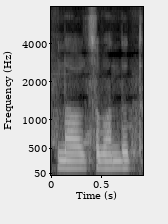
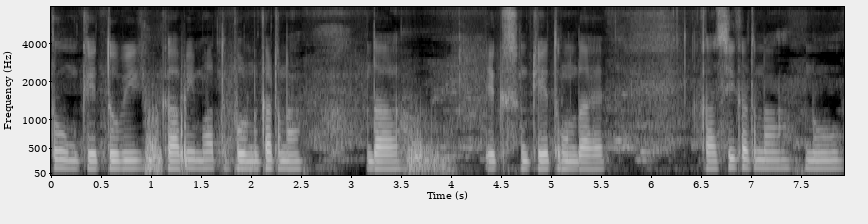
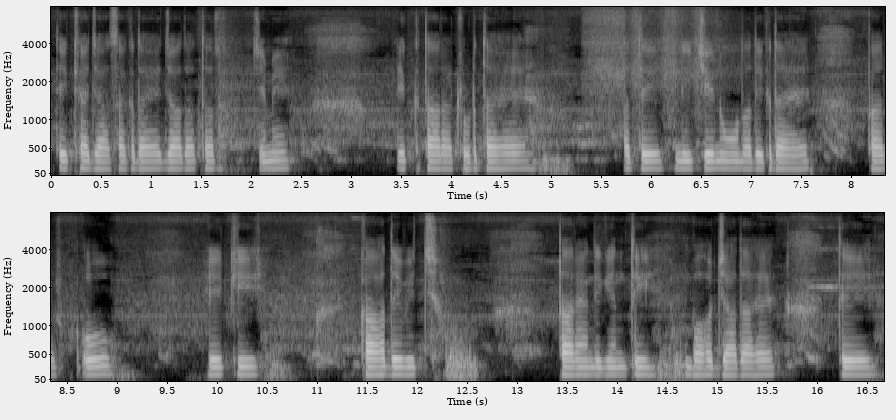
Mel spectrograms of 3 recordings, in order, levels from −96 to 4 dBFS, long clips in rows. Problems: none marked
